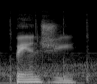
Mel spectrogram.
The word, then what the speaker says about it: banshee: Bean she. Bean is ban. Banshee. Oh, thank you.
